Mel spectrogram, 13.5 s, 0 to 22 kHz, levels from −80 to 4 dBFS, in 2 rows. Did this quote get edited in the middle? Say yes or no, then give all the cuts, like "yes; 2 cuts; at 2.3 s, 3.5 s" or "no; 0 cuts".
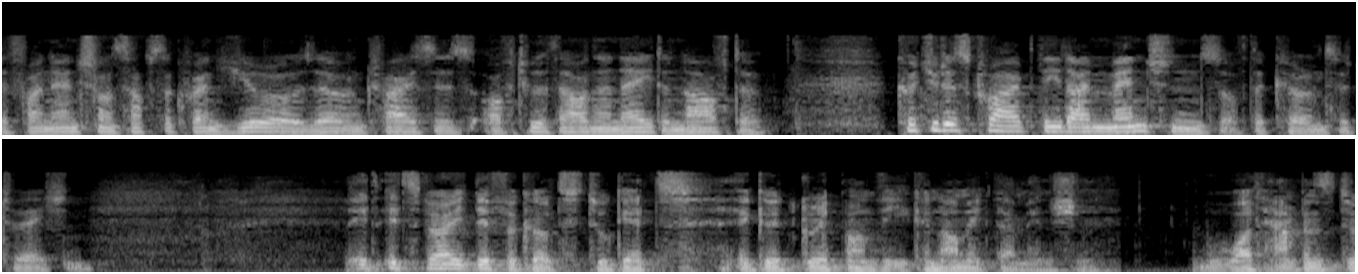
no; 0 cuts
